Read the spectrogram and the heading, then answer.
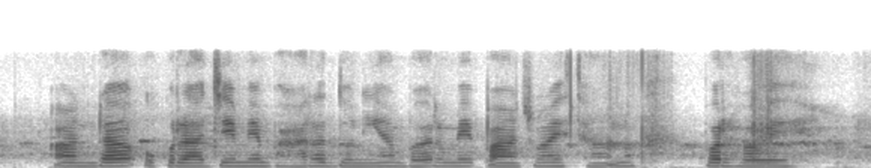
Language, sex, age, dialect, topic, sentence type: Bhojpuri, female, 18-24, Western, agriculture, statement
